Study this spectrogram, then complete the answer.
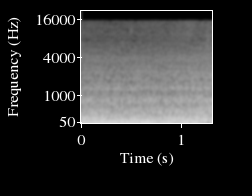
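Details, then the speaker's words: Honda Civic just after battery replacement, test start: steady low rumble with even beat, no knocks, ticks or misses; engine restarts and idles smoothly. "Once that happens, foot on the brake, give it a turn, the car starts right back up. Beautiful."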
